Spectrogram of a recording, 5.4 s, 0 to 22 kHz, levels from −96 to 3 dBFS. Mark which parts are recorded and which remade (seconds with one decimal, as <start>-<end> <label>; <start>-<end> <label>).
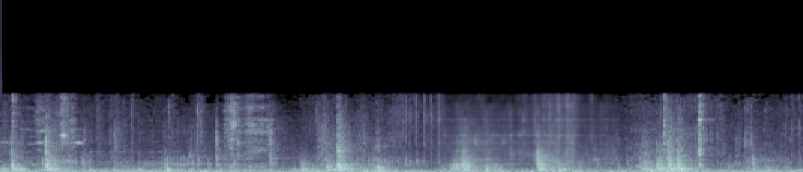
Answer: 0.0-2.9 recorded; 2.9-4.1 remade; 4.1-5.4 recorded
